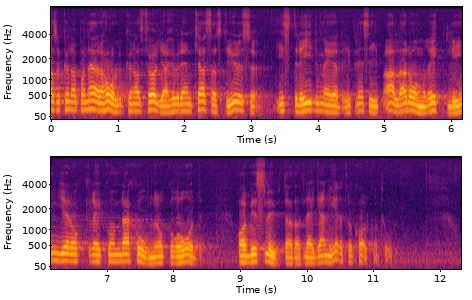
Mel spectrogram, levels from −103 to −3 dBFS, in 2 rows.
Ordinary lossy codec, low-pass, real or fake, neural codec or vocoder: none; none; real; none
